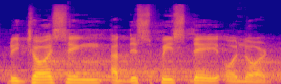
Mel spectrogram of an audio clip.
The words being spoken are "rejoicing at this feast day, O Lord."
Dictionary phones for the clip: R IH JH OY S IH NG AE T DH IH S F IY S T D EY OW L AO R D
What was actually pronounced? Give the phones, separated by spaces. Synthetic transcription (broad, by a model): R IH JH OY S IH NG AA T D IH S P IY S D EY OW L AO R D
